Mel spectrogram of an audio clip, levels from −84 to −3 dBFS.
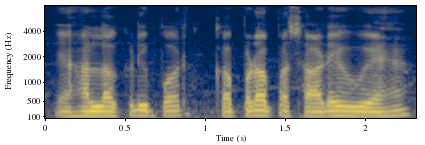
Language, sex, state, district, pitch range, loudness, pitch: Hindi, male, Bihar, Patna, 115-125 Hz, -17 LUFS, 120 Hz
